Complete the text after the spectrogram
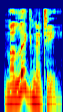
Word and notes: malignity: British English

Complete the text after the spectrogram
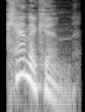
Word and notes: cannikin: British English

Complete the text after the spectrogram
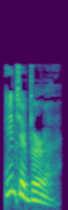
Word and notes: interborough: British English

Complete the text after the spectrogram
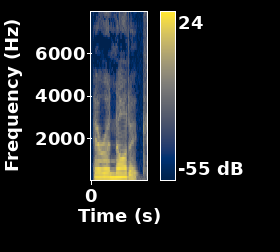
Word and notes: aeronautic: American English

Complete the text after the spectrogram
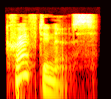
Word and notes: craftiness: British English

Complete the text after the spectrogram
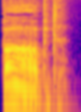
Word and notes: barbed: British English

